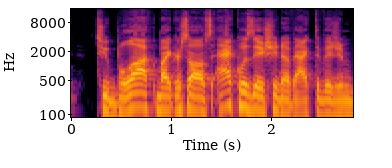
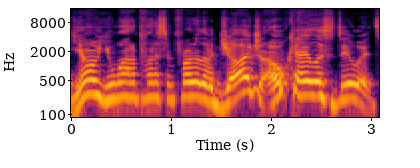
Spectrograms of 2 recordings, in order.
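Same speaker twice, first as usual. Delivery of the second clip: higher-pitched, eager challenge; acted excitement; 10 semitones higher than usual. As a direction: voice a team keen for the fight. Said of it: "there is excitement across all the buildings".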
